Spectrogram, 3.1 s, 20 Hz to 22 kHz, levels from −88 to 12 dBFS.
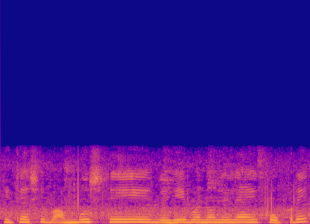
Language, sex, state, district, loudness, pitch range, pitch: Marathi, female, Maharashtra, Gondia, -13 LUFS, 240-260 Hz, 250 Hz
